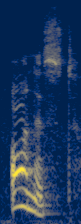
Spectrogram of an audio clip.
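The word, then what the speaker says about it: honest: ओ लगा हुआ है एन ऑनेस्ट ऑनेस्ट H silent रहेगा ओ सुनाई देगा ऑनेस्ट ओ ओ की मात्रा ओ तो यहां पे एन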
